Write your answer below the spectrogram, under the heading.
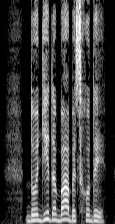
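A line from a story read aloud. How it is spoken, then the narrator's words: Stern command. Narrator (Ukrainian): наказала суворо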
